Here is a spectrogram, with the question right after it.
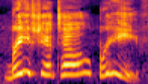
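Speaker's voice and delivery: high, drawn-out plea to the screen; mock urgent coaching. Urging wheezing woman through screen.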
